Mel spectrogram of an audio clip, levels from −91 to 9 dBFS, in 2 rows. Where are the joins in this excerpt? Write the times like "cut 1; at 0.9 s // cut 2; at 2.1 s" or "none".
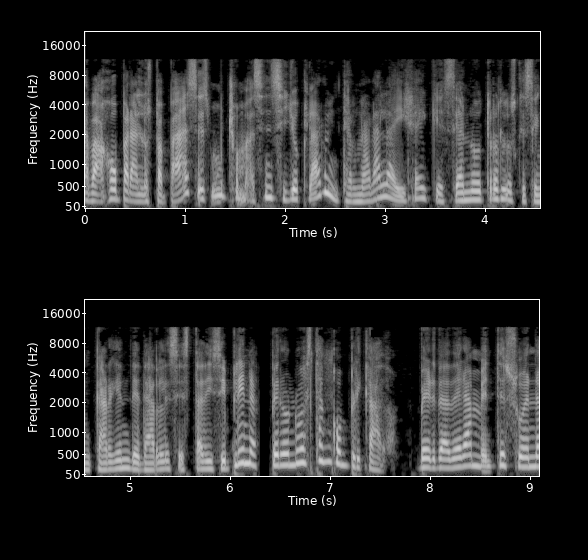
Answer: cut 1; at 6.3 s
